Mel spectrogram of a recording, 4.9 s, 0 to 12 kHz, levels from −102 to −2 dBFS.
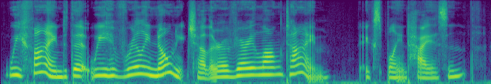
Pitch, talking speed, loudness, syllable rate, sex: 240 Hz, 185 wpm, -17 LUFS, 4.9 syllables/s, female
